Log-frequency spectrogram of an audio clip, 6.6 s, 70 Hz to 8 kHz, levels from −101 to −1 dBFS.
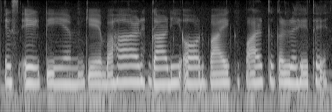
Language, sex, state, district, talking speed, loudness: Hindi, female, Uttar Pradesh, Jalaun, 100 wpm, -26 LUFS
